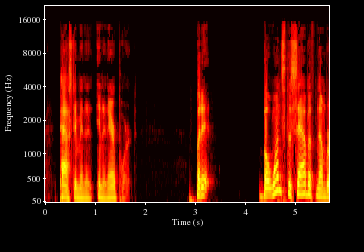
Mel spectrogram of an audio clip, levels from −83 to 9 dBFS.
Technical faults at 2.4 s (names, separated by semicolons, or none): none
